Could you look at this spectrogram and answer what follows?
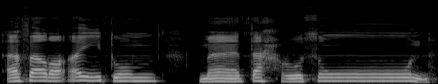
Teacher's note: تا کو میم ساکن کے ساتھ ملائیں گے، میم ساکن کے اوپر تشدید زور دیں گے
